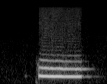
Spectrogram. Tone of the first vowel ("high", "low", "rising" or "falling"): high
